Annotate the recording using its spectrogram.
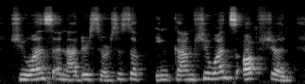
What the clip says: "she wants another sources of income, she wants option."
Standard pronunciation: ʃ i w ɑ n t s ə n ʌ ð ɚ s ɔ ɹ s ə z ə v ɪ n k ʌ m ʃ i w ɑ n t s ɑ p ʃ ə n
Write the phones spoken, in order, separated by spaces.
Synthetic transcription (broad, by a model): ʃ i w ɑ n t s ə n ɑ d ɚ s ɔ ɹ s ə s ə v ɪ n k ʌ m ʃ i w ɑ n t s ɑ p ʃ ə n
